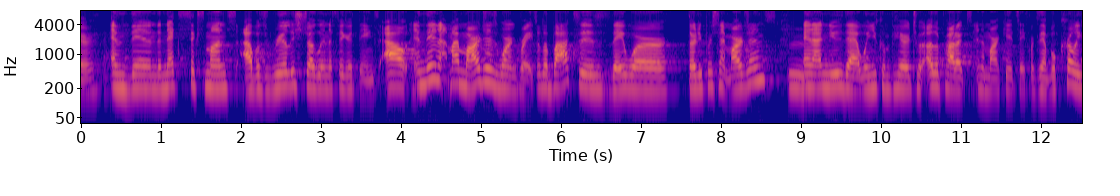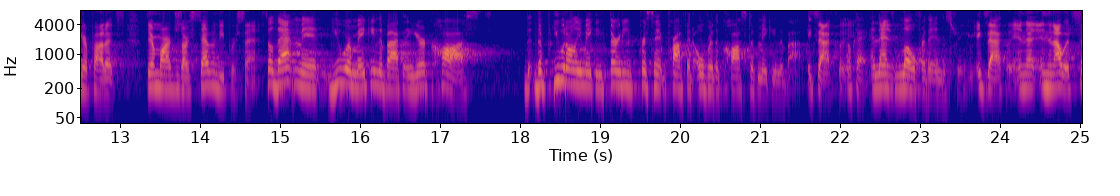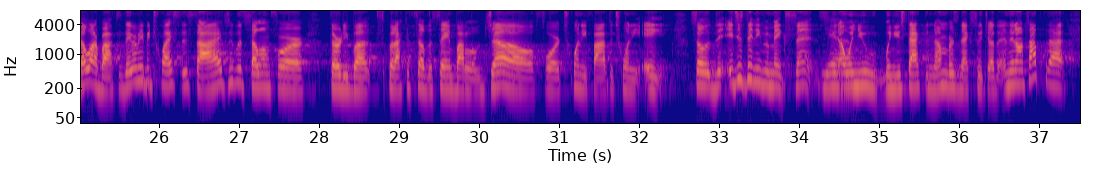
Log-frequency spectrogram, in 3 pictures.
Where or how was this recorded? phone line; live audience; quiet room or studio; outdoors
live audience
